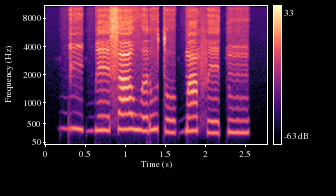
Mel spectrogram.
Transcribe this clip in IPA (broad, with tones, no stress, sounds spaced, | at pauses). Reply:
ɡ͡b iː˦˨ ɡ͡b eː˧ s aː˦ w ə˧ ɾ u˦ t oː˨ ɡ͡b ã˦ f e˨ t ũ˧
